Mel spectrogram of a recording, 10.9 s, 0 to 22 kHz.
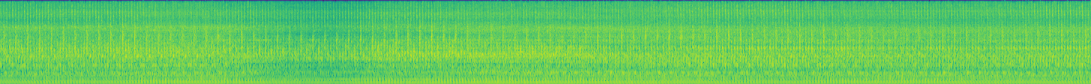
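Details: VW T4 1.9 TD (ABL) diesel idling with a steady internal knock at about three per second; began after a sheared crank gear bolt caused piston–valve contact and all valves were replaced, unchanged after a cylinder head swap; lifters or injectors suspected.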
